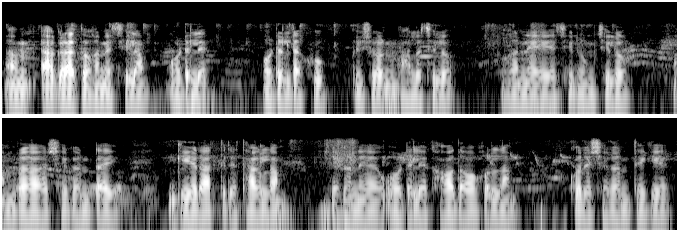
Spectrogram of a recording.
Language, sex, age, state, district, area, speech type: Bengali, male, 30-45, West Bengal, Birbhum, urban, spontaneous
